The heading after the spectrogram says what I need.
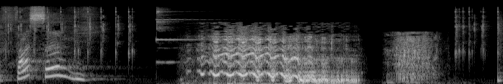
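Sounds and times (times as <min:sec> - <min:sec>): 
sharp clicks: 0:00.0 - 0:01.4
speech: 0:00.2 - 0:01.1, 0:01.8 - 0:03.3
horse whinnying in a large stable: 0:01.8 - 0:04.6.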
